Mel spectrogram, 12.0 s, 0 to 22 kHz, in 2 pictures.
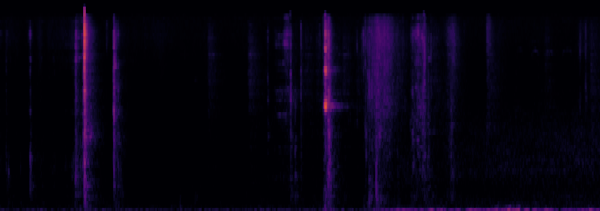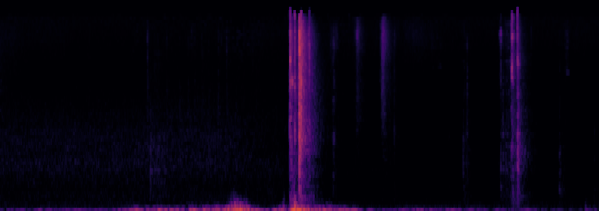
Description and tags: Opening:ClosingDoor
Recorded on a Zoom H6, door opening and closing, lock sound included.
Door, H6, Lock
